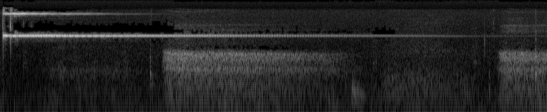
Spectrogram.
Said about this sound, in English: And we'll ring the Tingsha bells to open that beautiful portal here.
